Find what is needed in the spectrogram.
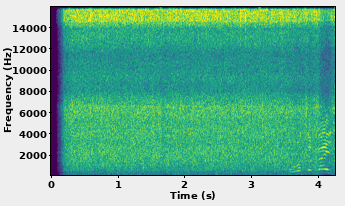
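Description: Waterfall pouring down a rock face: a loud, steady rush of water.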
